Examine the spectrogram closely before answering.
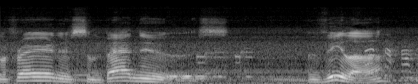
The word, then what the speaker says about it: Vela: Vila. I also heard her name pronounced Vela, but I prefer Vila.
